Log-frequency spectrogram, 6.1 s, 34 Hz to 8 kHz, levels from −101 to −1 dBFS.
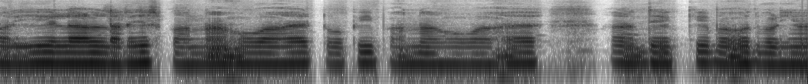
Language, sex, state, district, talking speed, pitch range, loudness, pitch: Hindi, male, Bihar, Kishanganj, 170 wpm, 125-135 Hz, -18 LUFS, 130 Hz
